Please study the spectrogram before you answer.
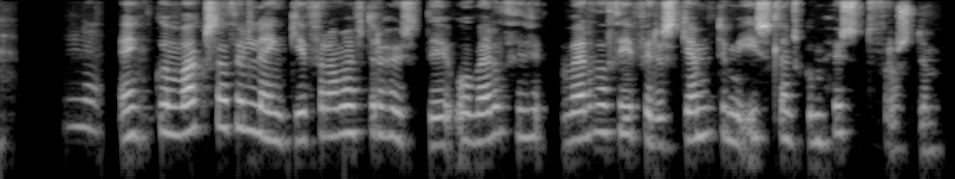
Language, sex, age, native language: Icelandic, female, 30-39, Icelandic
